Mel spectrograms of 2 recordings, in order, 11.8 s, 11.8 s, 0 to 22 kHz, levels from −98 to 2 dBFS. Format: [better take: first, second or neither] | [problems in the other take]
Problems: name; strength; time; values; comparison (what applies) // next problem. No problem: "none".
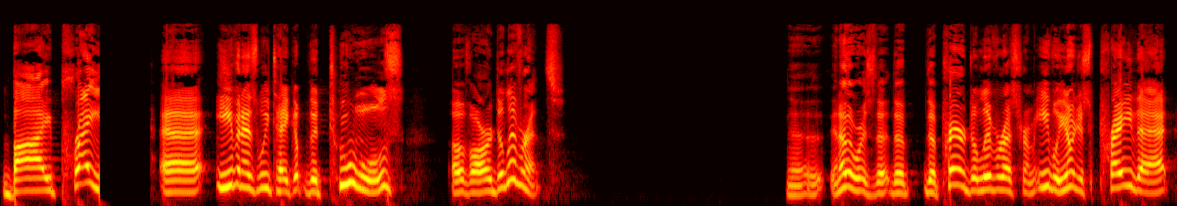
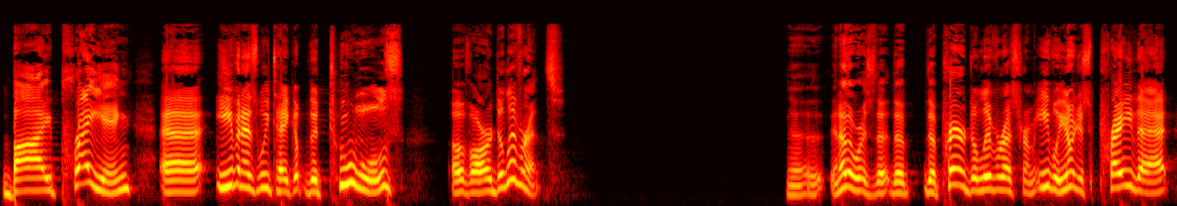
second | audio cutting out; at 1 s for 0.5 s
